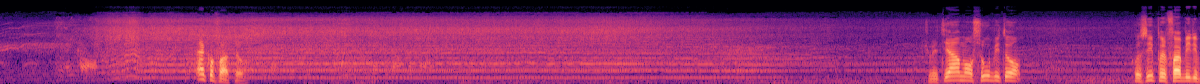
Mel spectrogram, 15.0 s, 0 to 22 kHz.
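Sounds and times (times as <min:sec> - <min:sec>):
drone propellers whining: 0:00.0 - 0:15.0.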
